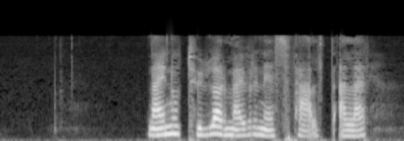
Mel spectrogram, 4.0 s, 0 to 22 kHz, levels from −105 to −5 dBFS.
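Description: From start to finish, the speech sounds dull and smeared. Nothing reaches above 7.7 kHz, so sibilants lose their edge. The damage is plainly audible. Sustained sounds warble, and the hiss of consonants turns fizzy. This is likely AAC compression, in the AAC-LC form, which quantises each frame's spectrum against a hearing model. Starved of bits, it drops the top band and leaves gaps in what remains. The sound points to a low bitrate, around 24 kbps.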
